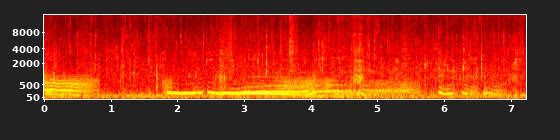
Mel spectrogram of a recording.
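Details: While eating fish, a cat utters long, low, wavering moans that slide up and down over several seconds, with short breaks and a constant low background hum.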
